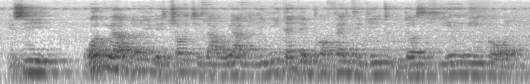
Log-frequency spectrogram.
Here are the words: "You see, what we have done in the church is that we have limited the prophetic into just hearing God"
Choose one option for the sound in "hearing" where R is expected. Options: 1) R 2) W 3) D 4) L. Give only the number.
4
